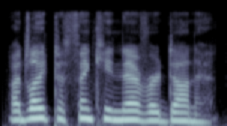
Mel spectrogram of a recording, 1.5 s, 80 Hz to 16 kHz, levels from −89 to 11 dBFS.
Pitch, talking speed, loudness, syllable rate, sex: 210 Hz, 315 wpm, -16 LUFS, 6.7 syllables/s, female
